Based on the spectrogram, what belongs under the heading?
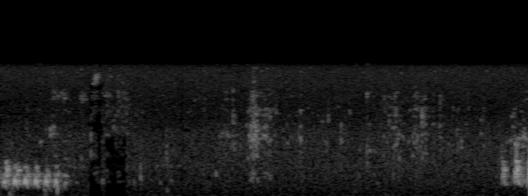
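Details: Duetting breeding pair of Spectacled Owls in Guanacaste, Costa Rica: a second-long run of rapid low pulsed hoots opens, followed by a long quiet stretch with faint background sounds, and a new hooting burst starting at the end.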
